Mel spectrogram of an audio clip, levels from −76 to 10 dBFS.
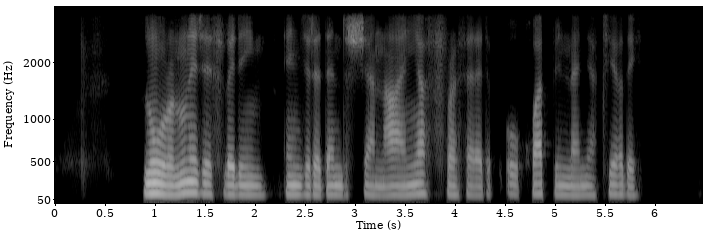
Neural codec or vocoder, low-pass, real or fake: codec, 24 kHz, 0.9 kbps, WavTokenizer, large speech release; 3.6 kHz; fake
